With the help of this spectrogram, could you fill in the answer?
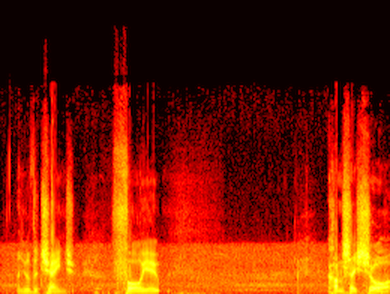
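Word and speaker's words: Conceição: Conc Shaw apparently is the correct pronunciation of Portugal's number 26.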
